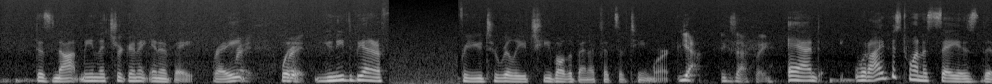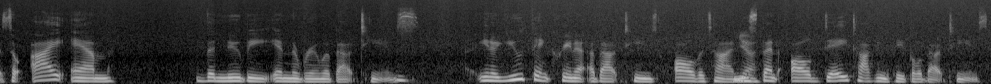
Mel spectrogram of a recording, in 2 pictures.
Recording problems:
hiss; noticeable; throughout; 10 dB below the speech
audio cutting out; at 4 s for 0.5 s

